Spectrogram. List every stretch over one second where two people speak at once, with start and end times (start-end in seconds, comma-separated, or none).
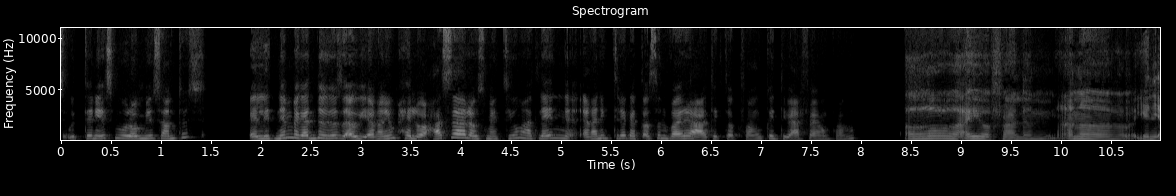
none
